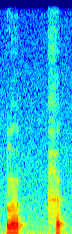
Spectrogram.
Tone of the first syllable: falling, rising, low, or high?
low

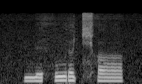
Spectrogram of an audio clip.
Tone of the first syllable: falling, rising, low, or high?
low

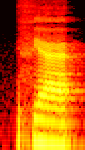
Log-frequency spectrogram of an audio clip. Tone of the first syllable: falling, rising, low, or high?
falling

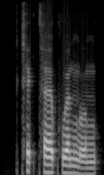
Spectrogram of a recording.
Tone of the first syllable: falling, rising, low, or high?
high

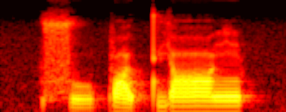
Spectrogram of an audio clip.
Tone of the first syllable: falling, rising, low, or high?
rising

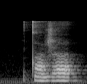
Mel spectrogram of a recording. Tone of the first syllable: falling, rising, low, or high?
high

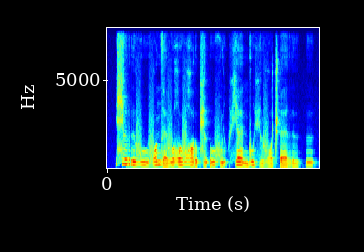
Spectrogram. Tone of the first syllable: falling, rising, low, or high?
high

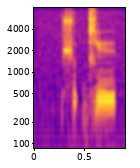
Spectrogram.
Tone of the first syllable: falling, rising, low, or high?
high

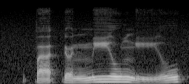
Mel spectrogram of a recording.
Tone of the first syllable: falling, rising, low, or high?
rising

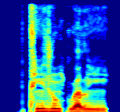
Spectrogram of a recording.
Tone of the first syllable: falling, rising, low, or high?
high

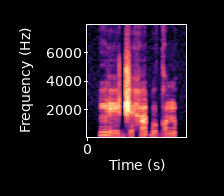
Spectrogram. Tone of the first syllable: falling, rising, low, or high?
high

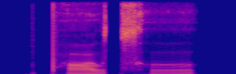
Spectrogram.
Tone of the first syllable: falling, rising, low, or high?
high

